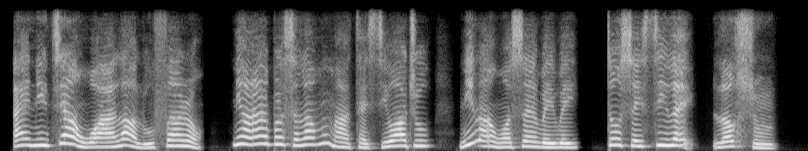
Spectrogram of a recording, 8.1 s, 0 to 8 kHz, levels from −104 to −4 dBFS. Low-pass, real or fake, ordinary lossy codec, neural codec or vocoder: 7.2 kHz; fake; none; codec, 16 kHz in and 24 kHz out, 0.4 kbps, LongCat-Audio-Codec, two codebook decoder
